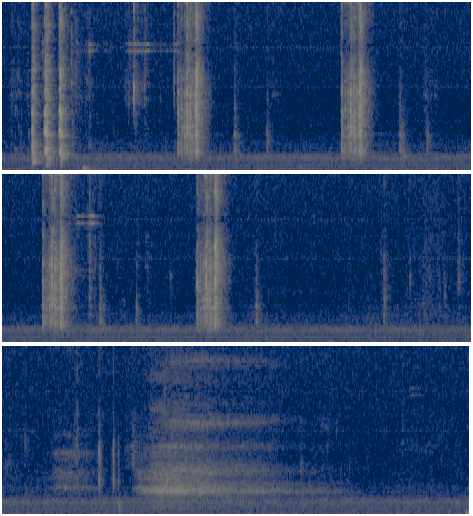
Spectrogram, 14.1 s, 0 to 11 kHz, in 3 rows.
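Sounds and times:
camera shutter clacking: 0:05.1 - 0:05.4.

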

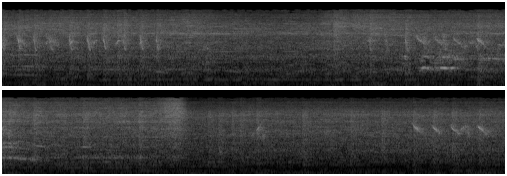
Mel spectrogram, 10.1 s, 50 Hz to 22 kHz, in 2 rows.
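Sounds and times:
bird chirps: 0:00.0 - 0:01.7, 0:09.1 - 0:10.0
electric train hissing on rails: 0:00.0 - 0:10.0.

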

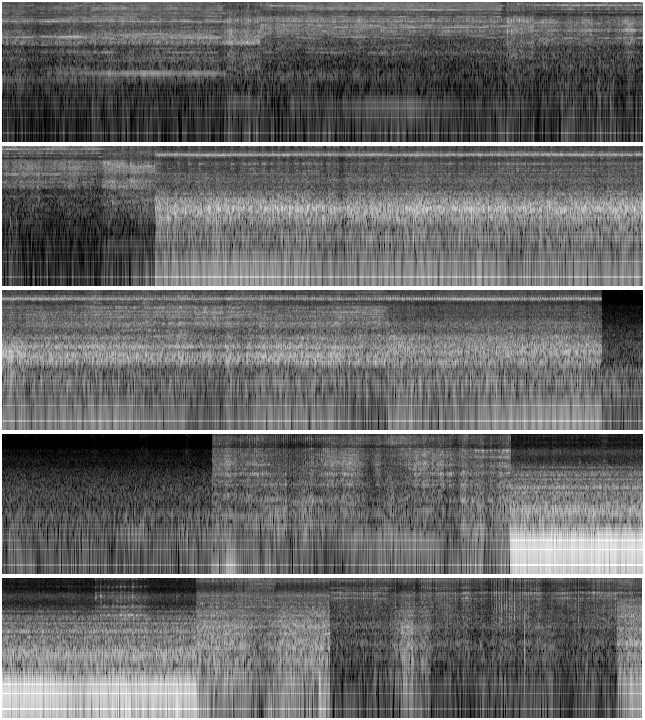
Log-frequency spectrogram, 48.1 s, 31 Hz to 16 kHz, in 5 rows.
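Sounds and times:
angle grinder grinding steel: 0:03.3 - 0:28.2, 0:32.0 - 0:48.0
belt sander grinding metal: 0:10.0 - 0:28.2, 0:32.0 - 0:48.0.

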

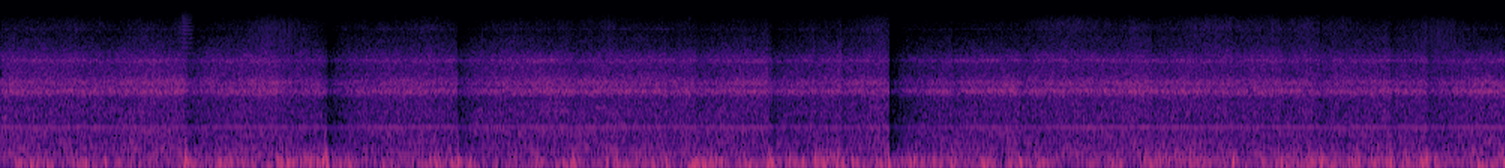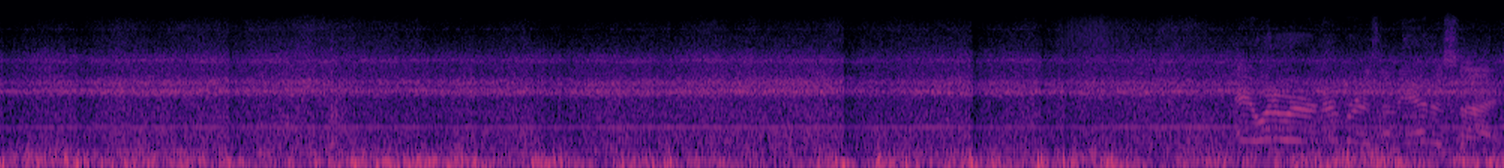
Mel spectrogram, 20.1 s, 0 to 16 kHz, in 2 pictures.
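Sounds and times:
steady high whine: 0:00.0 - 0:20.0
wind rushing: 0:01.2 - 0:20.0
ship machinery rumble: 0:09.4 - 0:20.0.

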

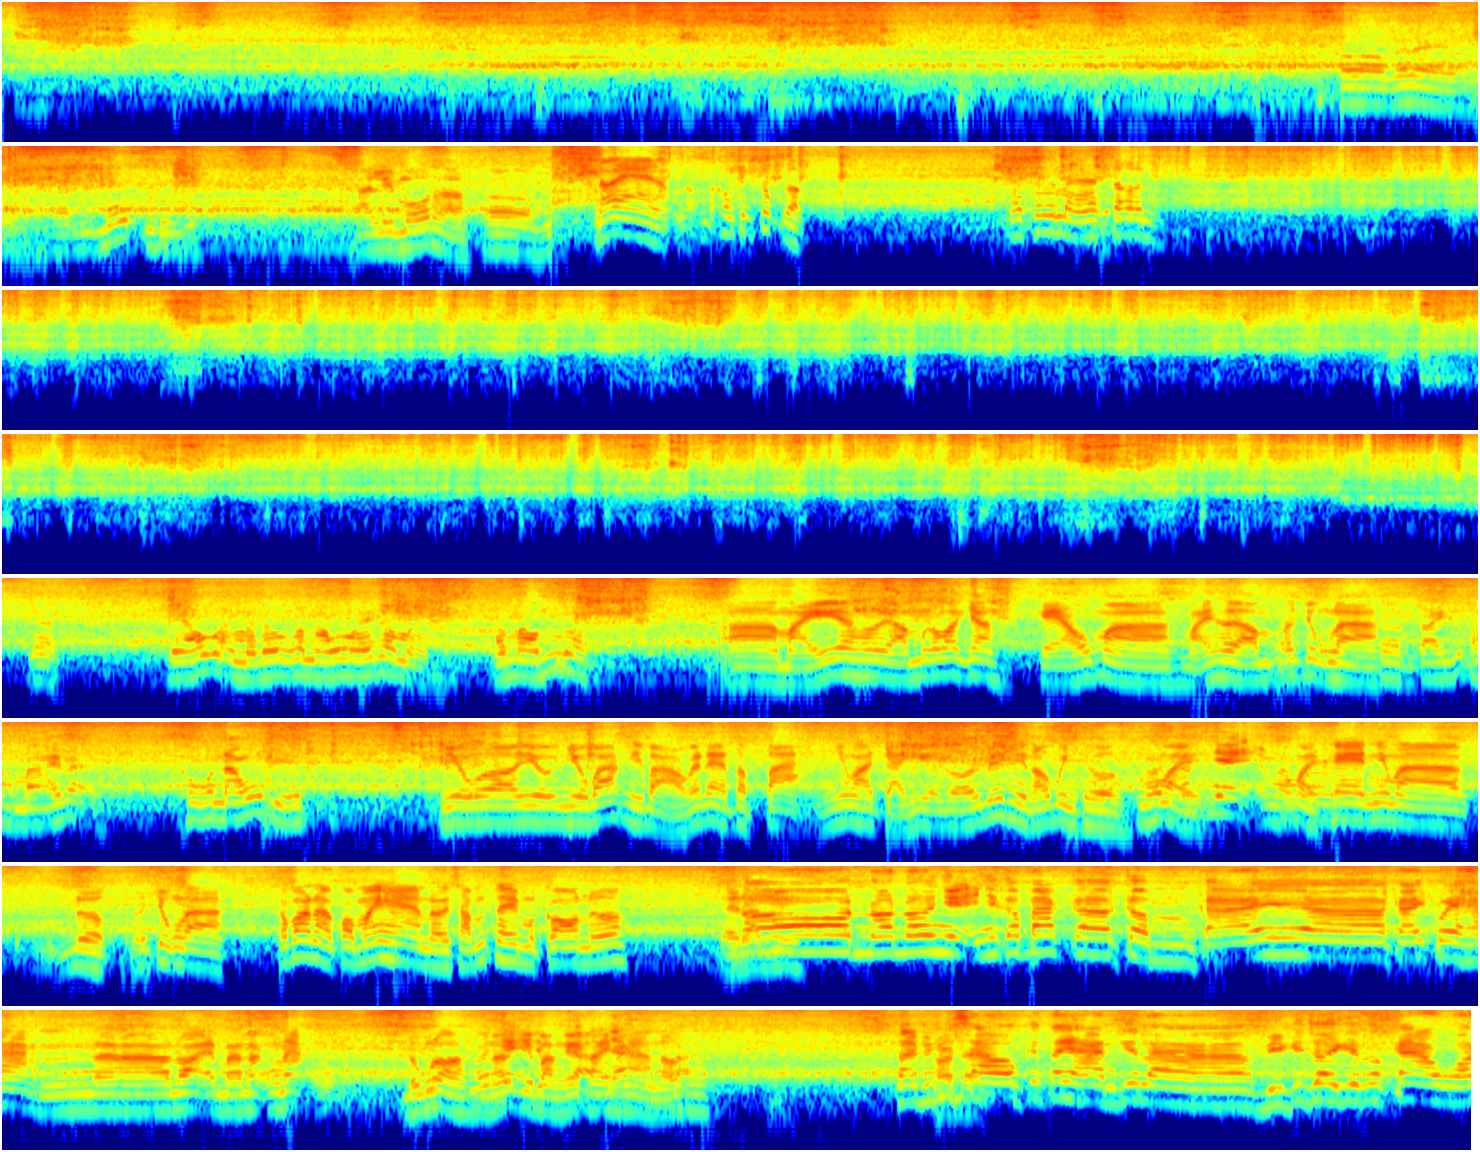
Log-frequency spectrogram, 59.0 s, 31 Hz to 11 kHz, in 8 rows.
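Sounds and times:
welding arc crackling: 0:01.6 - 0:59.0
cooling fan whirring: 0:04.4 - 0:28.9
spatter pops: 0:10.1 - 0:29.5.

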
